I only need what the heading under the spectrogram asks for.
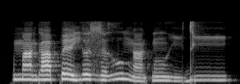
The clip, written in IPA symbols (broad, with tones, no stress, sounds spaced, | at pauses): m ã˧ ɡ a˧ p ɛ˦˨ j ə˦ z ə˧ ɣ u˦ ŋ ã˨ k͡p ũ˧ ɣ i˨ d iː˦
